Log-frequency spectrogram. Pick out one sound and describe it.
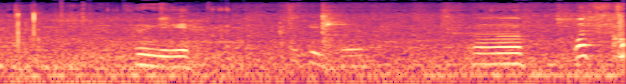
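A young woman speaks briefly and casually, close by.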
